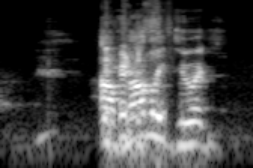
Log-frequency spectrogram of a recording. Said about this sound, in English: Sorry, his dog is barking.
